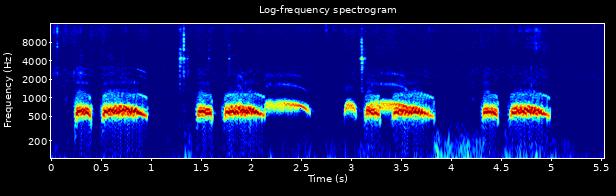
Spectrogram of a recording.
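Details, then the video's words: Fast 'chiêu gù kích bổi' coo series from a spotted dove: four clear phrases, each a brief note followed by a longer mellow coo, roughly one phrase per second, with occasional clicks. "Tiếng chim quân tử chiêu gù kích bổi cực nhanh"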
